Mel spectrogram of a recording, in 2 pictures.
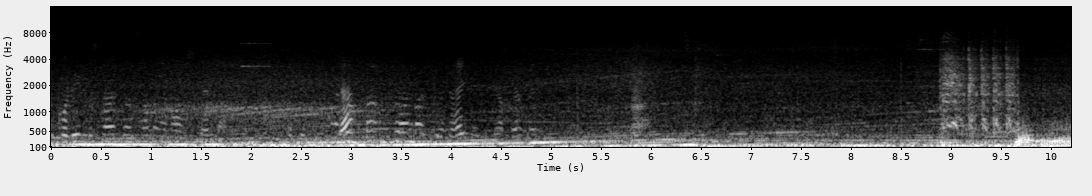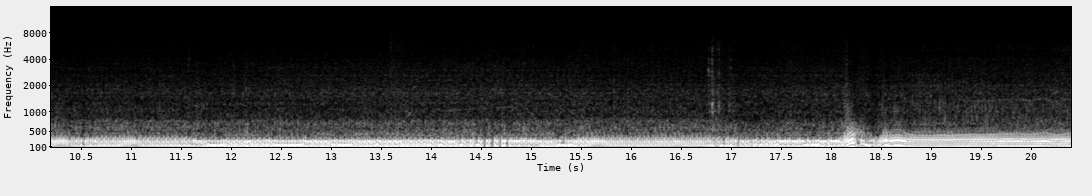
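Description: A motorcycle engine idles close by with a low, steady rumble.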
